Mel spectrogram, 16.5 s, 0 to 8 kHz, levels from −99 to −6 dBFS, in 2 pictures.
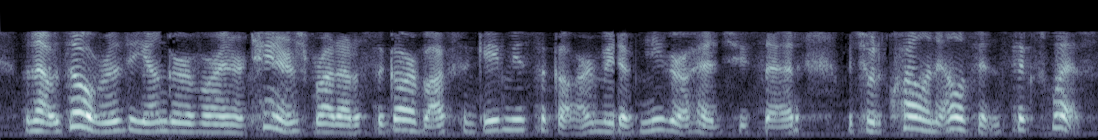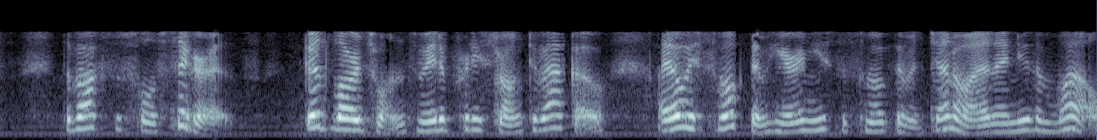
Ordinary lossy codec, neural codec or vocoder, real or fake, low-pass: AAC, 16 kbps; none; real; 7.2 kHz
